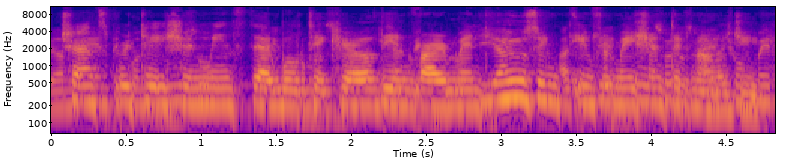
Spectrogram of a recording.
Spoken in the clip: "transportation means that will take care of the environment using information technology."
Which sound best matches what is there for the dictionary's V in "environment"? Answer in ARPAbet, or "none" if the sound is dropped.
V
